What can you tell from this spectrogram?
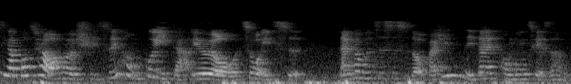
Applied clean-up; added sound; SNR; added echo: none; none; none; none.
